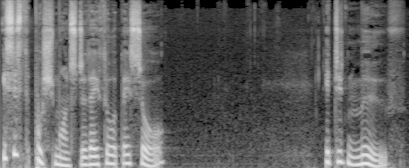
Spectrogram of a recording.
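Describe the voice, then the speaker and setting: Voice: medium pitch, animated, slow pace, warm tone, dry recording, clean studio sound. A narrator reading a children's story aloud from a script.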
